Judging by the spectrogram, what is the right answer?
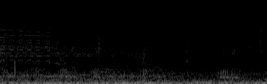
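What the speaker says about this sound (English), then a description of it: "I see that's a goat." A goat in Dragon Age: Origins gives a few short, faint bleats over a steady low ambient hum, spaced irregularly across the moment.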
